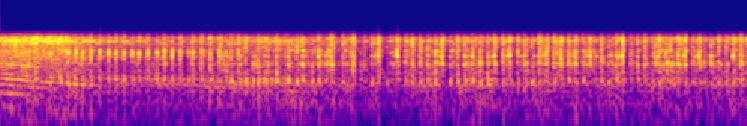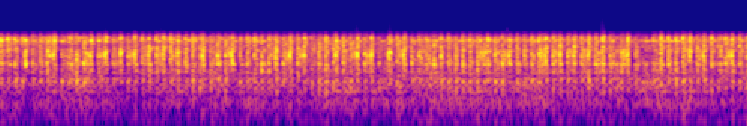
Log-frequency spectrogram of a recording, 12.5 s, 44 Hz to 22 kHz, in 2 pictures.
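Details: 50cc motorcycle engine at idle: a fast, dense rattling tick over a thin, buzzy idle, also heard when using the clutch and riding at low revs. It appeared a month after the engine was opened to replace the crankshaft and clutch; source unknown.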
